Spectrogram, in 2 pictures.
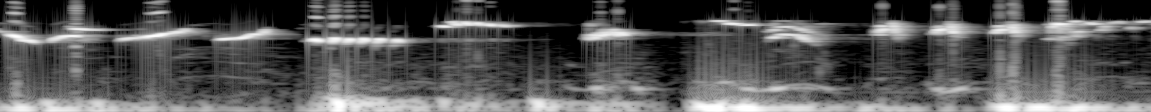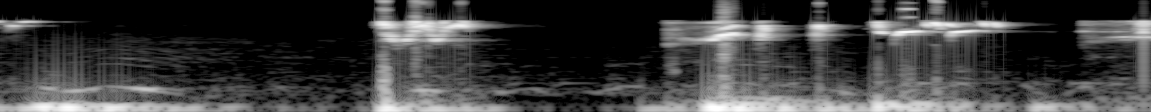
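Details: Anis merah (orange-headed thrush) 'teler' song: a long run of varied rapid phrases, with rising and falling whistles, buzzy trills and sharp chips in bursts, separated by short gaps, over a constant low hum.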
